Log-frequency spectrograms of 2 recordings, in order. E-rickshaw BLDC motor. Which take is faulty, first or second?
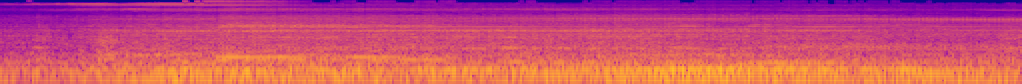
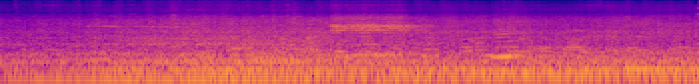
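second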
